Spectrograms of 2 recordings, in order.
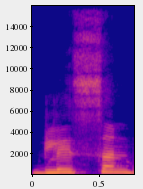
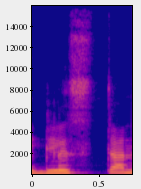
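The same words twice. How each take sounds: First: ग्लिसन with silent T; correct pronunciation. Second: ग्लिस्टन with the T sounded; wrong pronunciation. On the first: Teacher repeating the right reading, ग्लिसन without T. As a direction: say ग्लिसन, s straight into n. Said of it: "ग्लिसन पढ़ेंगे". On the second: Teacher showing what not to read, ग्लिस्टन with spoken T. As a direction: say ग्लिस्टन with an audible t. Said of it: "ग्लिस्टन नहीं". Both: Shown as a demonstration.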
